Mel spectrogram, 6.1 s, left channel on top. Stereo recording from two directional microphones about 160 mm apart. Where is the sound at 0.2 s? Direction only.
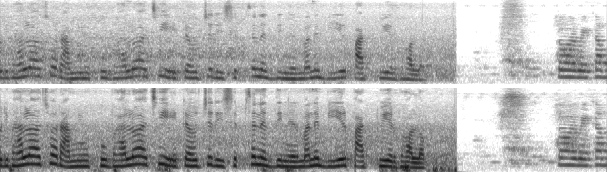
55° right (ahead or behind).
